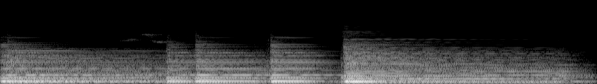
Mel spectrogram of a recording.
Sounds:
piano, music, musical instrument, keyboard (musical)

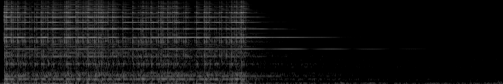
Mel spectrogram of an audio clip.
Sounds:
telephone, alarm

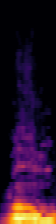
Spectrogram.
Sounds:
dog, bark, animal, domestic animals

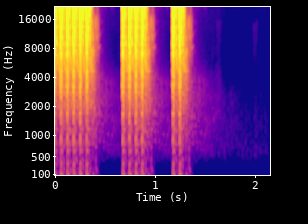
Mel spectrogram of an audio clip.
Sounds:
gunfire, explosion

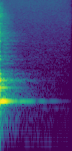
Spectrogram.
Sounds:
xylophone, musical instrument, mallet percussion, music, percussion

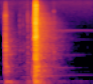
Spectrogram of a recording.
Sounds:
home sounds, microwave oven

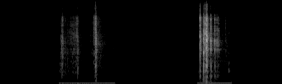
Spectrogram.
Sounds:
camera, mechanisms

